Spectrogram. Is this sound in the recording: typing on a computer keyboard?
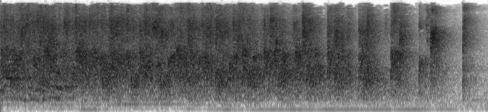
no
